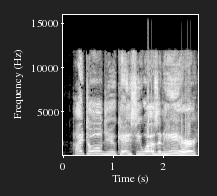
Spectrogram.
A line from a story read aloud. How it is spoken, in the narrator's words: he bellowed cheerfully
